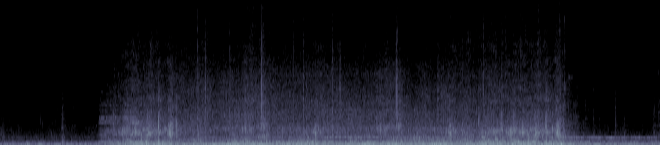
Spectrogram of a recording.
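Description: A heavy wooden chest scrapes across a wooden floor.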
